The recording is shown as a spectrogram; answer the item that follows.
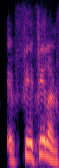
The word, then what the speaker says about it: Phelan: Yeah, Phelan Farms. Phelan Farm, yeah. Of the two pronunciations, I got both right, both wrong.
